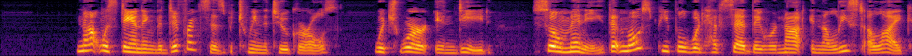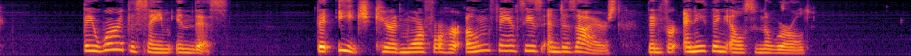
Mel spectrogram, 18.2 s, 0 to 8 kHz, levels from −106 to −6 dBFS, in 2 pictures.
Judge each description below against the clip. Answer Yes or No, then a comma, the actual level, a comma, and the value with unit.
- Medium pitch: No, high, 220 Hz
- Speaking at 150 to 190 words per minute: Yes, average, 160 wpm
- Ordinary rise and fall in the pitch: No, wide, 5.9 semitones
